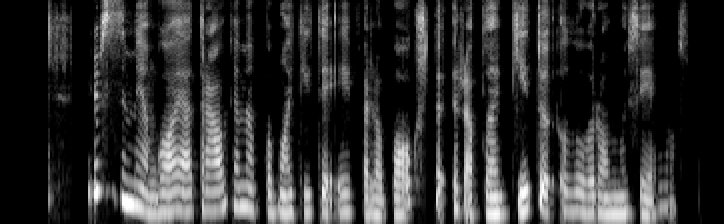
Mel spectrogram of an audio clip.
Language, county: Lithuanian, Panevėžys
